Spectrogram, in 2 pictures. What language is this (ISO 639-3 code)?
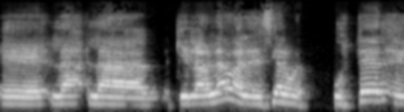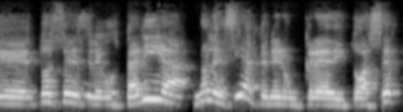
spa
